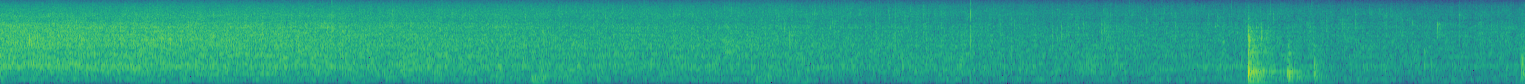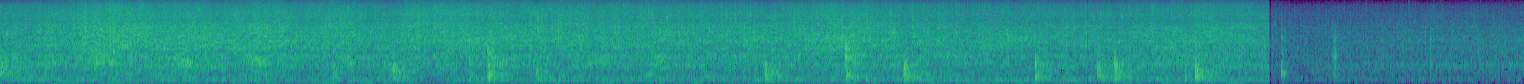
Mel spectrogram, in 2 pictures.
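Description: Blended onion and garlic paste sizzling in hot oil in a wok, loudest at first and slowly dying down as it fries. A wooden spatula stirs it with scattered clicks and taps against the pan, the sharpest about nine seconds in. The sizzle cuts off abruptly near the end.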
